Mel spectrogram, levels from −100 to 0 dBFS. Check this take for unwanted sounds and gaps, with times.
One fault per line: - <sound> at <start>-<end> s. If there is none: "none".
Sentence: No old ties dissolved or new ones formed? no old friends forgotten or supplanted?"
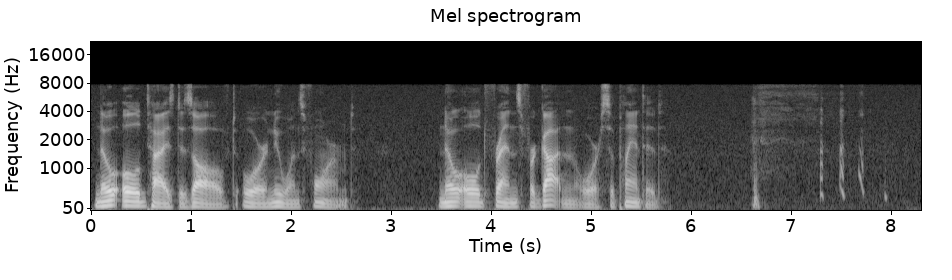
- laugh at 6.6-8.0 s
